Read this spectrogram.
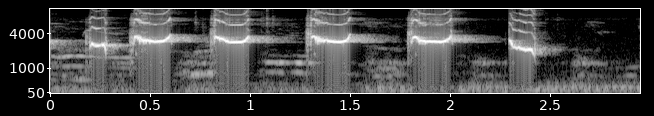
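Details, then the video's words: Greater green leafbird (cucak ijo) singing vigorously, in a recording meant to provoke a rival into singing: six loud, clear whistled phrases, each a bright slurred note, spaced roughly every half second over a quiet background. "CUCAK IJO GACOR MEMANCING EMOSI LAWAN AGAR LANGSUNG BUNYI"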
